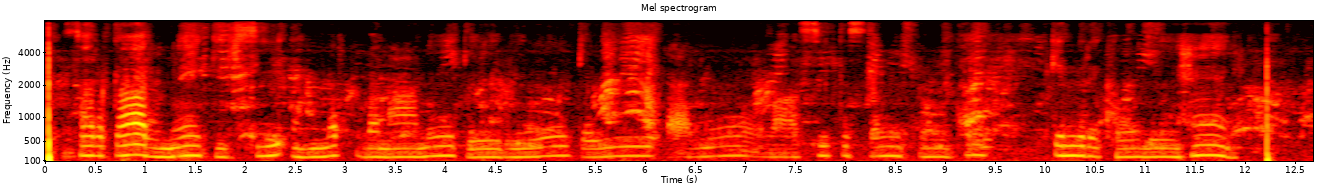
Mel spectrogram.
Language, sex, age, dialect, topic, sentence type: Hindi, female, 51-55, Marwari Dhudhari, agriculture, statement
